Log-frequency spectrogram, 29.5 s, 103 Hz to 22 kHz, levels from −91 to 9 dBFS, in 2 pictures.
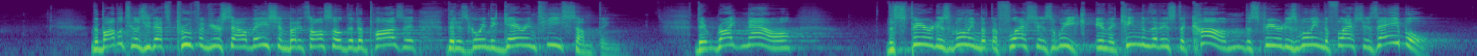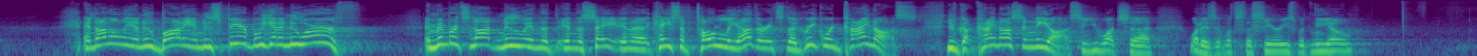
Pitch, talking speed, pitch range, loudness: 255 Hz, 205 wpm, 215-295 Hz, -16 LUFS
